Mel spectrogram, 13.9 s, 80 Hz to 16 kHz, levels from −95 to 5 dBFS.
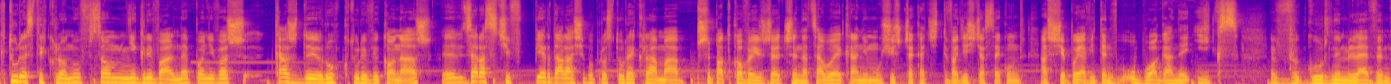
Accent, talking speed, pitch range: native, 155 wpm, 110-140 Hz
